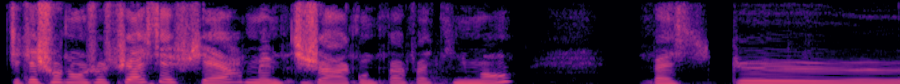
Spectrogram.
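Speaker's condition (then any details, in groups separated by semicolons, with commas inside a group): Profound congenital deafness, profound, from birth; hearing aids give only small help, oral speech since early childhood; sign language as complement for 7 years, relies on lip reading, hearing dog for 3 years; speech heard by others as foreign accent, difficulty with foreign languages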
